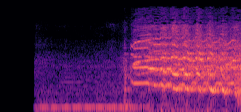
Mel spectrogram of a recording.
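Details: A horse gives a loud, quavering whinny that falls away at the end, after a low steady hum.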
